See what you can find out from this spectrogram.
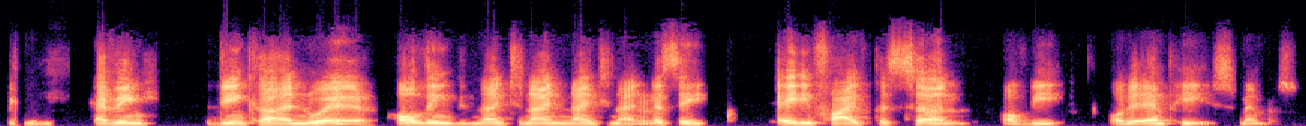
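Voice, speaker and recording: A man's voice: mid-range voice, normal speed, highs cut off. A man from South Sudan with a South Sudanese accent, hosting an unscripted political discussion in a discursive way, often saying "you know". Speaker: interviewer, forum host.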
